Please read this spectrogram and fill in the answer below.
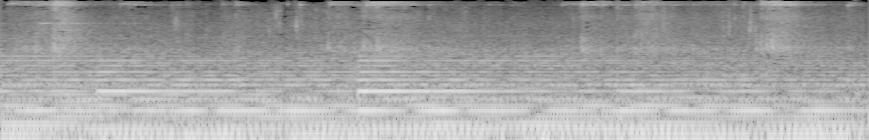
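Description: Slow instrumental background music of long held notes that shift a few times, over a steady crackling noise underneath.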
